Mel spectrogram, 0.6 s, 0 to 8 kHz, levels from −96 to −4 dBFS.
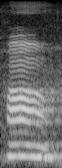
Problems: none marked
